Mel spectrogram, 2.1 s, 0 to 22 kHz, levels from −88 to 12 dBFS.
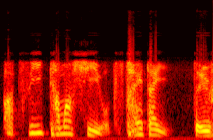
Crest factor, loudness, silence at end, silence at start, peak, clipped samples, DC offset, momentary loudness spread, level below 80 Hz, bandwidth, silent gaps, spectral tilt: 14 dB; -21 LUFS; 0 s; 0.05 s; -8 dBFS; under 0.1%; under 0.1%; 4 LU; -60 dBFS; 9.6 kHz; none; -6.5 dB/octave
